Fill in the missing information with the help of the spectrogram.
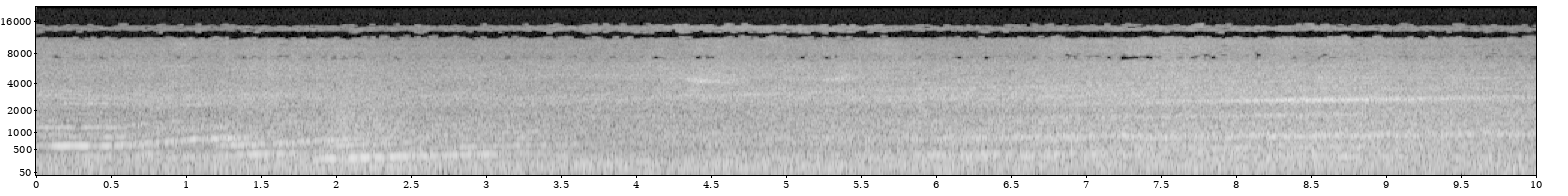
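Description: London Underground 1996 Stock Jubilee line train pulling out of the platform. Its traction motors give a whine that rises in pitch as it accelerates, over a steady low rumble of wheels on rail.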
